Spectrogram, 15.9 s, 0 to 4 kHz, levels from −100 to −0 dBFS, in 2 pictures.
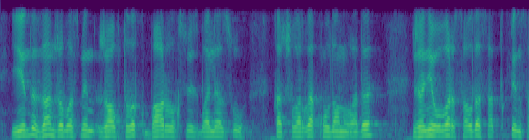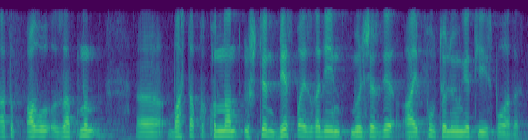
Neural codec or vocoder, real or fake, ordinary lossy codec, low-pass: none; real; none; 3.6 kHz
